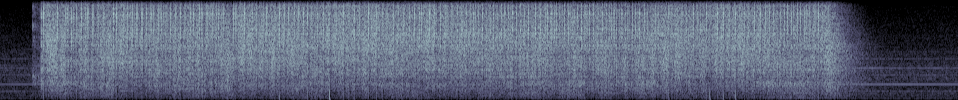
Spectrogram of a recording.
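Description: Wire-feed welder arc crackling steadily for about six seconds, laying a spot weld through sheet steel to join a reproduction panel to the original fender, then cutting off abruptly.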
